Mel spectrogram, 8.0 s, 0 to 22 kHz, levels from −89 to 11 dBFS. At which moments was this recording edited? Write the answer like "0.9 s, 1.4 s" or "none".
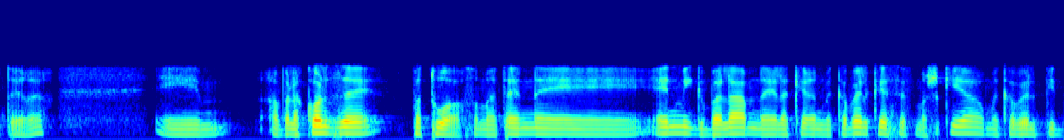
none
